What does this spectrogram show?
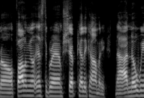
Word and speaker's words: Shep Kelly: Now, I know we in New Orleans, so I'm going to spell that out because a lot of people call me Kelly, and I don't cook. It's ShepKelly. Follow me on everything.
